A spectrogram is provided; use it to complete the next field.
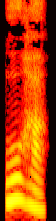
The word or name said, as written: ಓಹಿ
